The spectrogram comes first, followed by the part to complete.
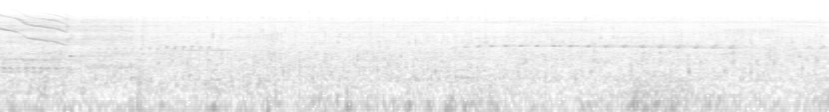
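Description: Near silence: a faint, steady rush like flowing water, with a few quick falling whistles at the very start.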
